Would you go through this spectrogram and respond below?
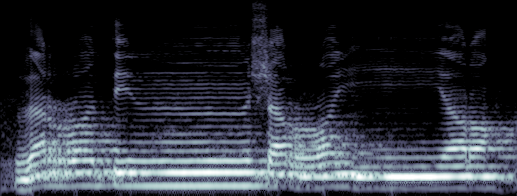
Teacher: Dzarratin syarran yarah ada ikhfa, kemudian rayyarah ada idgham bi gunnah. Dzarratin ikhfa dibaca samar dan ada dengungan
